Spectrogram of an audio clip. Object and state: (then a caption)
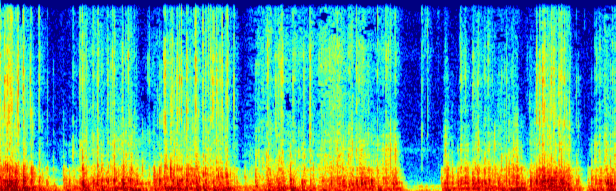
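Silicone pop it fidget toy. Long nails tap and scratch rapidly across the bubbles of a large round rainbow silicone pop it fidget toy resting on a table. The result is a dense, continuous clatter of soft taps and scratches, with a brief near-silent pause around the three-second mark before the tapping resumes.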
